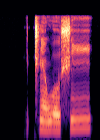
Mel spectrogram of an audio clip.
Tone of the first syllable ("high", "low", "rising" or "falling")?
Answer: low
